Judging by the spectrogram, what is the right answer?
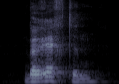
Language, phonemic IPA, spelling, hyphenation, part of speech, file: Dutch, /bəˈrɛxtə(n)/, berechten, be‧rech‧ten, verb, Nl-berechten.ogg
- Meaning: to judge, to try (take to court/trial)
